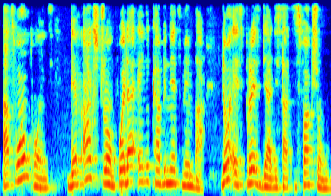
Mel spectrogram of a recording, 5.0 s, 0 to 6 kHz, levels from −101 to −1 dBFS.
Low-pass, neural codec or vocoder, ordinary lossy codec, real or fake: 5.4 kHz; none; none; real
